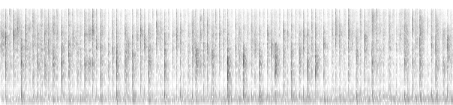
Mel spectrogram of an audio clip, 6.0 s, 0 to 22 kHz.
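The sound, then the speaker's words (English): Extremely rapid hand clapping from a world-record run of 1,140 claps in one minute, heard alone as a dense, nearly continuous stream of sharp clicks with no gaps. “So a guy clapped 1,140 times in 1 minute. 1,140 times. In 1 minute. Do you want to hear it? Yeah. Okay, here's him doing it.”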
